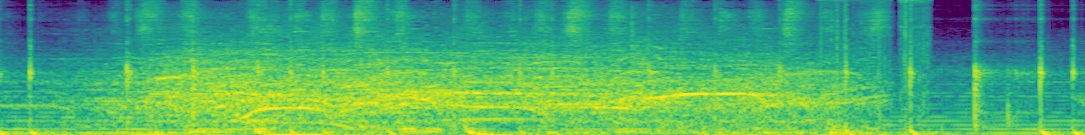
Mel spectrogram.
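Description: A crowd of fans cheers and whoops at an event, a dense, loud roar of many voices with shouts rising and falling continuously throughout.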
